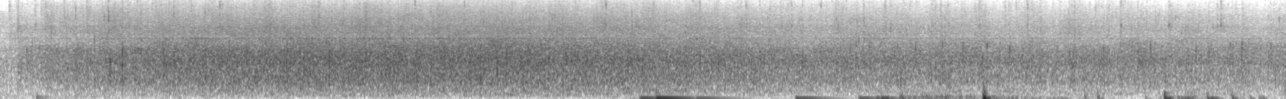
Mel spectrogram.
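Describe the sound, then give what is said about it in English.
Sustained applause from an audience at a University of Southern California event, welcoming Provost Michael Quick, a dense, steady wash of many hands clapping that holds at an even level throughout, with a few low thumps near the end. “Wow, thank you for applauding a provost.”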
